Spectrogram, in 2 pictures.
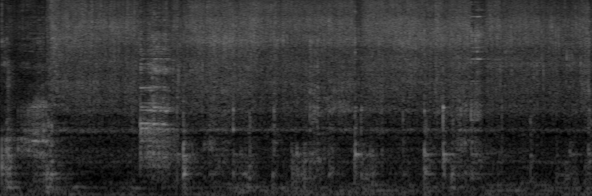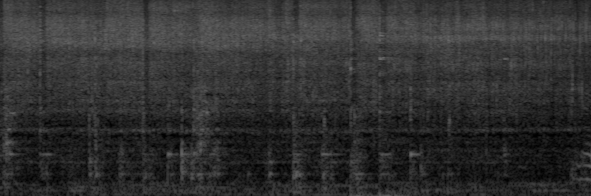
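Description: Potatoes sizzle loudly in a pan while being stirred, a dense continuous frying hiss broken by repeated scraping strokes of the spoon, close up and with no talking.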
